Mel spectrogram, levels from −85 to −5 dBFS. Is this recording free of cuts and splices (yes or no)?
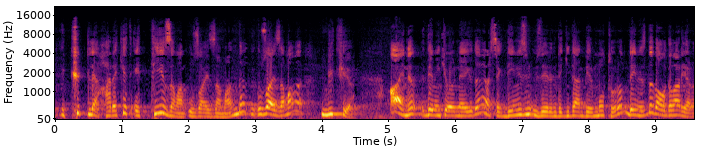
yes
